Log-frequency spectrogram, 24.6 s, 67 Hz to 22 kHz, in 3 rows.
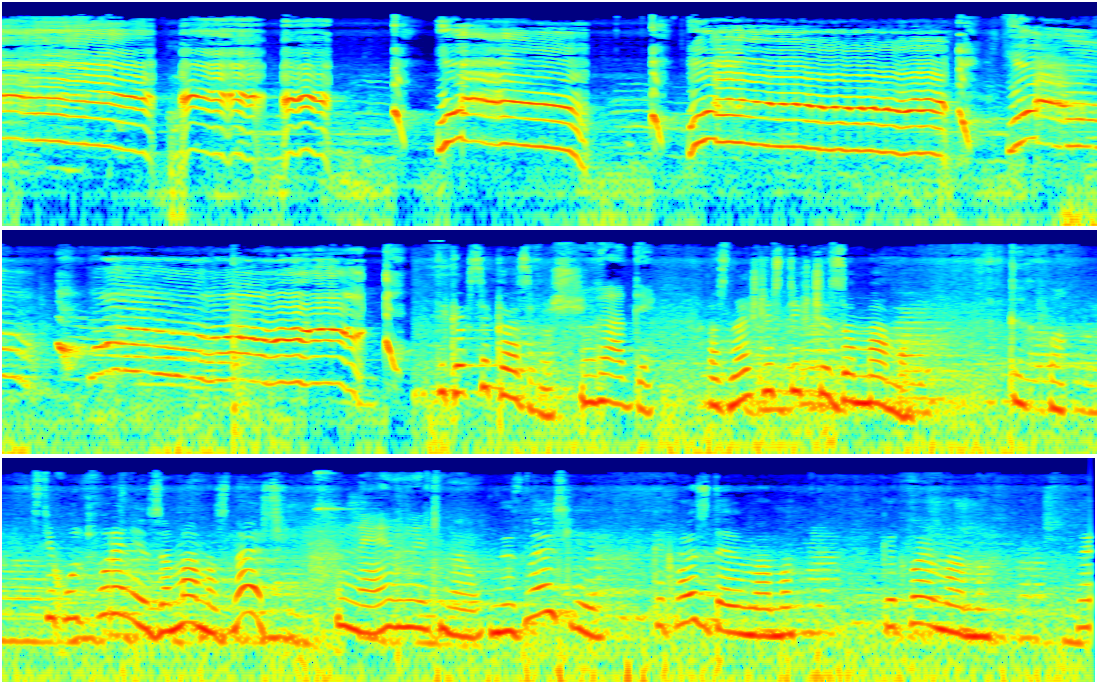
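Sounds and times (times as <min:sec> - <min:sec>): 
baby wailing loudly: 0:00.0 - 0:11.4
speech: 0:11.8 - 0:24.6.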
